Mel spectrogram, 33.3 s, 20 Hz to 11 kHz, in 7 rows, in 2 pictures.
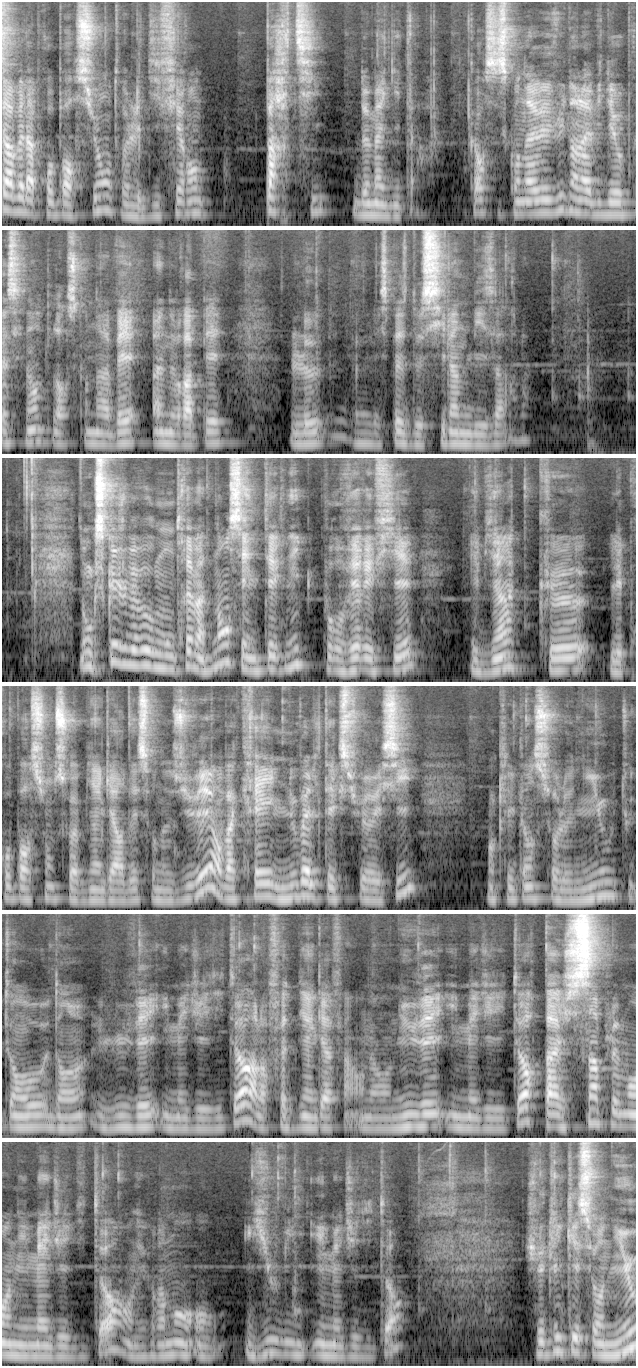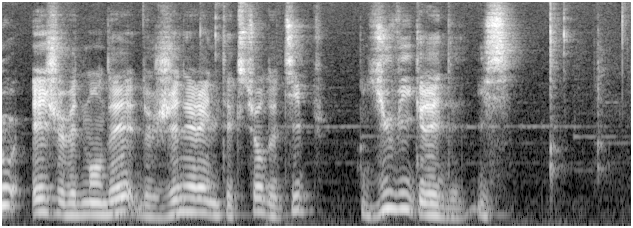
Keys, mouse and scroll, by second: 0.8 middle click, 2.8 scroll down 1, 3.0 a, 8.5 middle click, 13.0 scroll up 1, 13.0 middle click.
